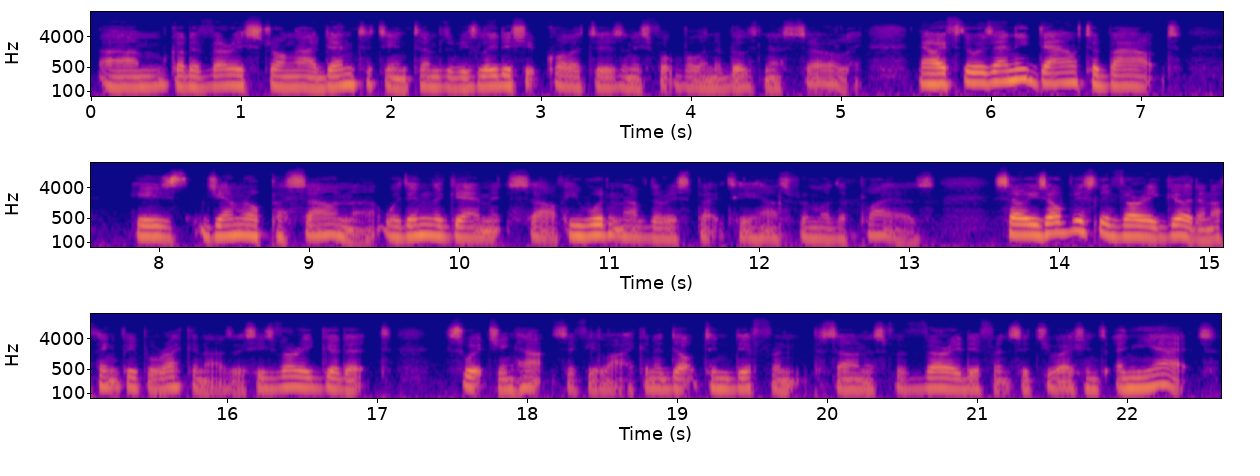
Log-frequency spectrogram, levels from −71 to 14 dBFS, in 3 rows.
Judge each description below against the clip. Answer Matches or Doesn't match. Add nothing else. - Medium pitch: Matches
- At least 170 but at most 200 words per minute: Matches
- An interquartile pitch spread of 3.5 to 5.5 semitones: Doesn't match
